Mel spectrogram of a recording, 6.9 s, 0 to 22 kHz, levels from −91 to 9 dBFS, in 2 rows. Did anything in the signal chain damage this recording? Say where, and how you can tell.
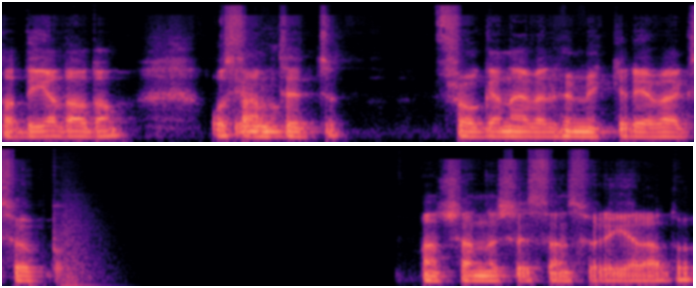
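Yes. At 3.59 s to 3.66 s and again at 3.66 s to 3.70 s the speech briefly smears and wobbles. That is short concealed packet loss in the network stage: about 40 ms and then 20 ms of packets arrived too late, and the decoder bridged each gap by extending the preceding sound.

From 3.74 s the sound trails off into a fading buzz, then near-silence lasting about 1.4 s. It resumes at 5.45 s with roughly 1.7 s of speech gone. This is likely a long network dropout, where concealment ran out and nothing arrived to replace it.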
